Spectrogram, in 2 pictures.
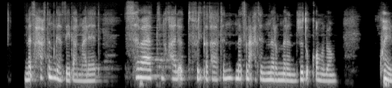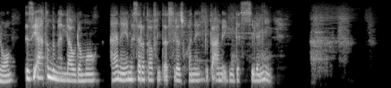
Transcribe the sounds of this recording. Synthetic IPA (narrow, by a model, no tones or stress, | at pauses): mɐt͡sʼħaft̪ʰɨnɡaze̞t̪ʼanmalɐt̪ | sɐβat̪nɨkʰalʔo̰t̪fɨlt̪ʼɐt̪ʰat̪ʰɨnmɐt͡sʼna̰ʕt̪ʰɨnmɨɾmɨɾɨnzɨt̪ʼɨkʼːɐmɨlo̞m | kʰo̞jno̞m | ʔɨziʔat̪ʰo̞mbɨmɨhɨlːawid̪ɨmːo̞ | ʔanɐmɐsɐɾɐt̪ʰawifɨlt̪ʼɐ̰t̪sɨlɐzɨxo̞nɐbɨt̪ʼa̰ʕmiʔɨ̰jːud̪ɐsilɐnɨju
